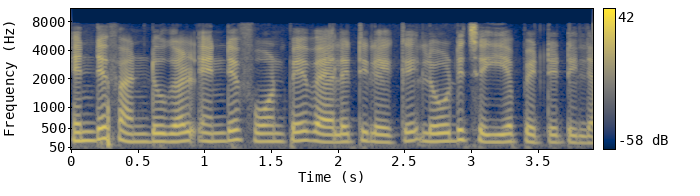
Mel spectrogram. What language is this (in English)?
Malayalam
